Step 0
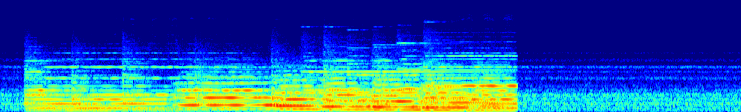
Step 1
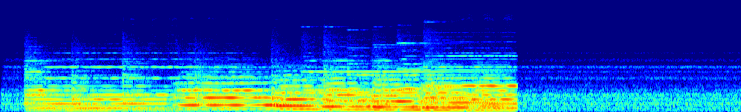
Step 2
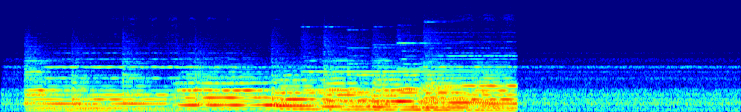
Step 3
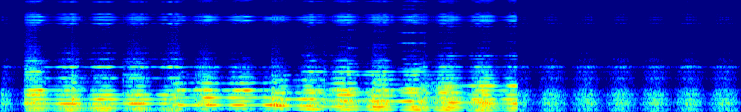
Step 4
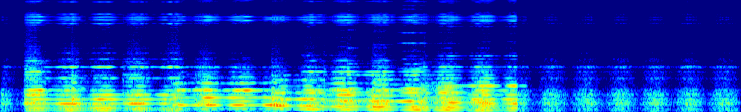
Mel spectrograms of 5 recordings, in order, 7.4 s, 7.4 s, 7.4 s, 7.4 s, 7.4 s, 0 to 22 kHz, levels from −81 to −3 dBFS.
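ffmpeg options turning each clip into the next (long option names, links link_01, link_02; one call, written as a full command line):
ffmpeg -i in.wav -af "adynamicequalizer=threshold=0.0126:dfrequency=2600:dqfactor=0.83:tfrequency=2600:tqfactor=0.83:attack=5:release=100:ratio=0.375:range=2:mode=cutabove:tftype=bell" out.wav
ffmpeg -i in.wav -af "aecho=1:1:2.7:0.36,volume=2dB" out.wav
ffmpeg -i in.wav -af "acompressor=threshold=-20dB:ratio=6,acrusher=samples=4:mix=1:aa=0.000001,tremolo=f=2.9:d=0.86" out.wav
ffmpeg -i in.wav -af "aecho=1:1:101:0.0891" out.wav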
